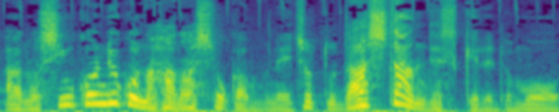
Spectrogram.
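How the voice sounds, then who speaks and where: The voice is somewhat breathy, racing at a very fast pace with very wide pitch swings. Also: man. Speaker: podcast host. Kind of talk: casual monologue. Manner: frequent filler words.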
